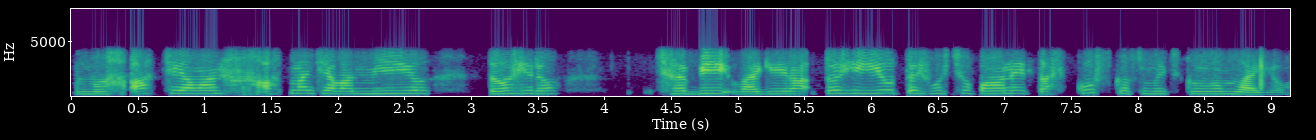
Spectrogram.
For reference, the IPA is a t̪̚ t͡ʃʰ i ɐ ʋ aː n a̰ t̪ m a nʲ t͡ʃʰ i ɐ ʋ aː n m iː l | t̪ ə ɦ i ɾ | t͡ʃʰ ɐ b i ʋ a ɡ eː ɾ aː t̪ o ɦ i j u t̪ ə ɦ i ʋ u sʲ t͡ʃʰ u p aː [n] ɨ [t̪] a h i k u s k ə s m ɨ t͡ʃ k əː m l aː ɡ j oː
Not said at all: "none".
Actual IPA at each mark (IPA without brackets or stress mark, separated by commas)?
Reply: n, t̪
